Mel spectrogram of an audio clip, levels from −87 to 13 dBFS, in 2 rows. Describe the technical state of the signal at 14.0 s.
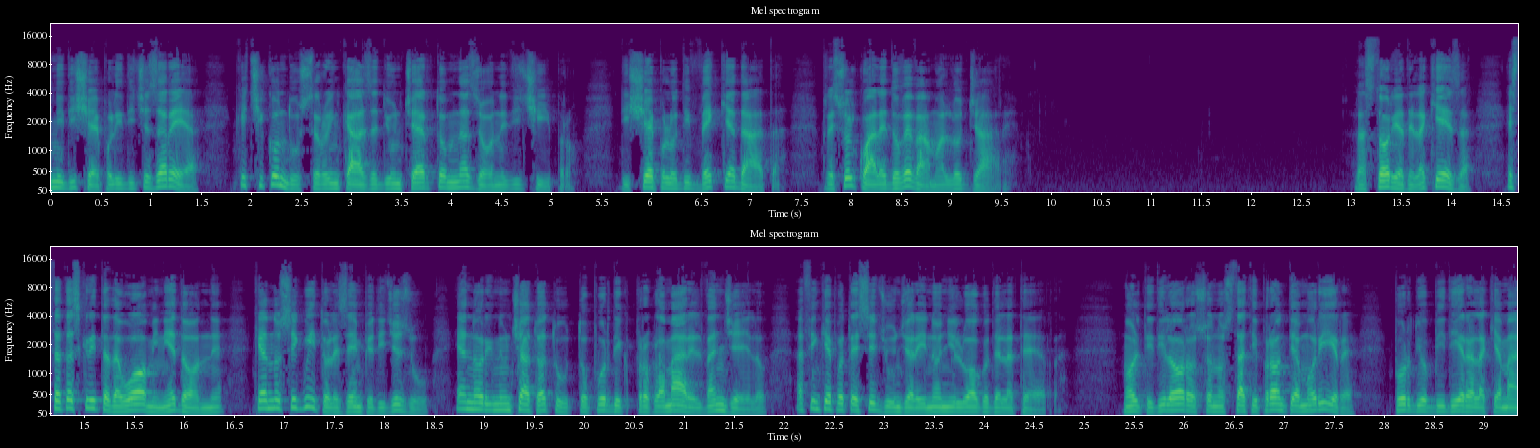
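At 14.0 s the speech signal is intact, with no audible fault at that moment.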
